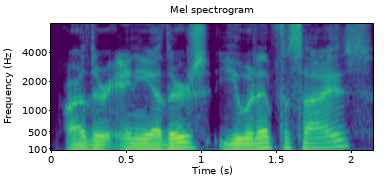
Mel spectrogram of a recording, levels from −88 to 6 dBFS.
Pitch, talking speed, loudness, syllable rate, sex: 110 Hz, 195 wpm, -16 LUFS, 7.0 syllables/s, male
